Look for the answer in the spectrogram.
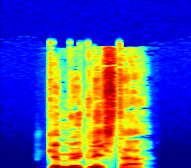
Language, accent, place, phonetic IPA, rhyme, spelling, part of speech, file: German, Germany, Berlin, [ɡəˈmyːtlɪçstɐ], -yːtlɪçstɐ, gemütlichster, adjective, De-gemütlichster.ogg
- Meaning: inflection of gemütlich: 1. strong/mixed nominative masculine singular superlative degree 2. strong genitive/dative feminine singular superlative degree 3. strong genitive plural superlative degree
